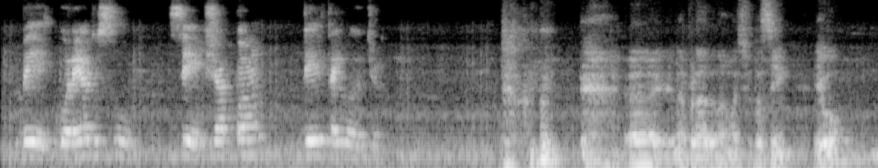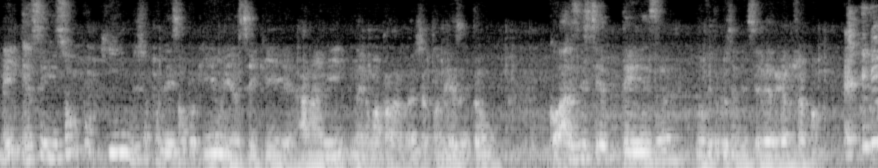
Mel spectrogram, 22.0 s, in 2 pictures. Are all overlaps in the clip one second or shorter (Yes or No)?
Yes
